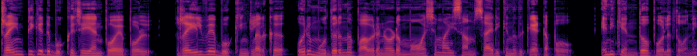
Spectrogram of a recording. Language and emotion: Malayalam, disgusted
